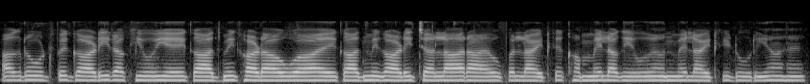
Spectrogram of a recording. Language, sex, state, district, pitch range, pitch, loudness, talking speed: Hindi, female, Chhattisgarh, Bilaspur, 185-195 Hz, 190 Hz, -17 LUFS, 220 wpm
